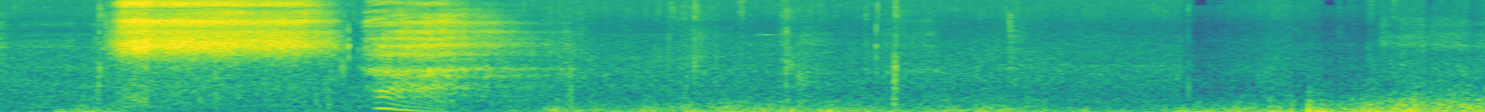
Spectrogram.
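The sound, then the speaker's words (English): Wind blows across the microphone on a seaside walk in Dieppe, a steady low rumble that builds toward the end, with a short breathy hiss near the start. “Oh, the old wind's getting up.”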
